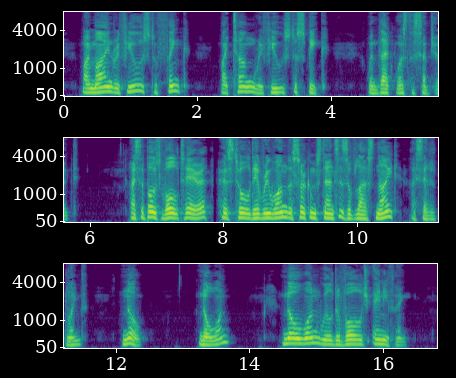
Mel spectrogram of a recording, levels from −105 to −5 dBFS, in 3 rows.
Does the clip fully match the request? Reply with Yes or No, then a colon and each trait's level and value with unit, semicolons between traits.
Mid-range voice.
Yes: medium, 155 Hz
